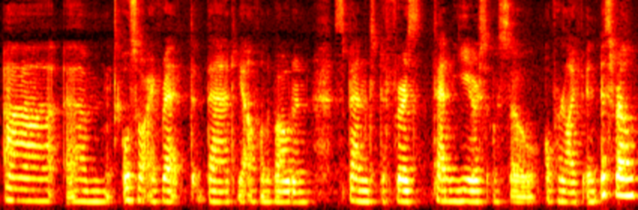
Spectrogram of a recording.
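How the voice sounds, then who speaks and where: A woman speaking English, casually reviewing books in a thoughtful, hesitant way with frequent pauses. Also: low voice, a bit bright. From Netherlands. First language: Dutch. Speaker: book reviewer. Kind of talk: casual book review vlog. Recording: roomy echo, faint background noise.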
